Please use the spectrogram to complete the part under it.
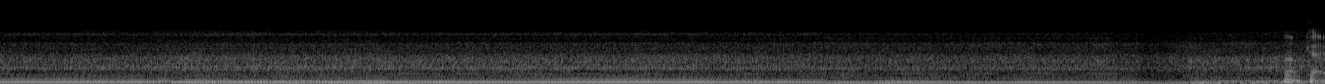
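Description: Tractor engine in Farming Simulator on a picturesque farm field, a loud steady low droning rumble that runs throughout, easing off near the end.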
